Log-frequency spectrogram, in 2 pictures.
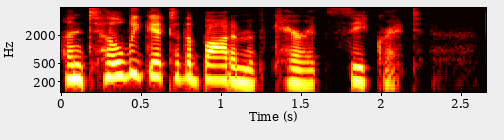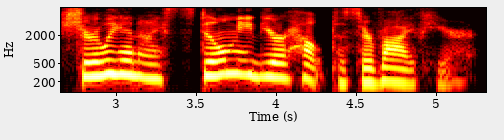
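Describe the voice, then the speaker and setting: Calm young adventurer, dry close sound. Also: female voice, a little high, moderate pace, no room sound. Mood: sincere, steady. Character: calm, curious young female adventurer, sincere and level-headed. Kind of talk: anime video game voice acting.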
